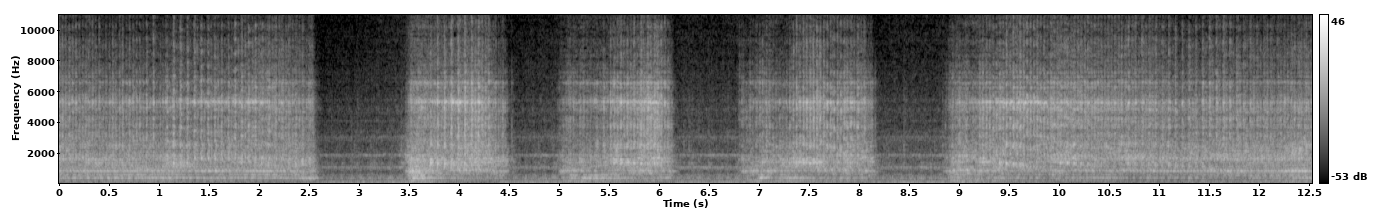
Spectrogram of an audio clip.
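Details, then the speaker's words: Lathe turning a gear knob for a Kawasaki GT550 bobber, tool height being adjusted: harsh rasping buzz in bursts during each pass, uneven chattery cut. Tool chatter. "Let's have a look at the cut is making. Yeah, it's pretty uneven and chattery."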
